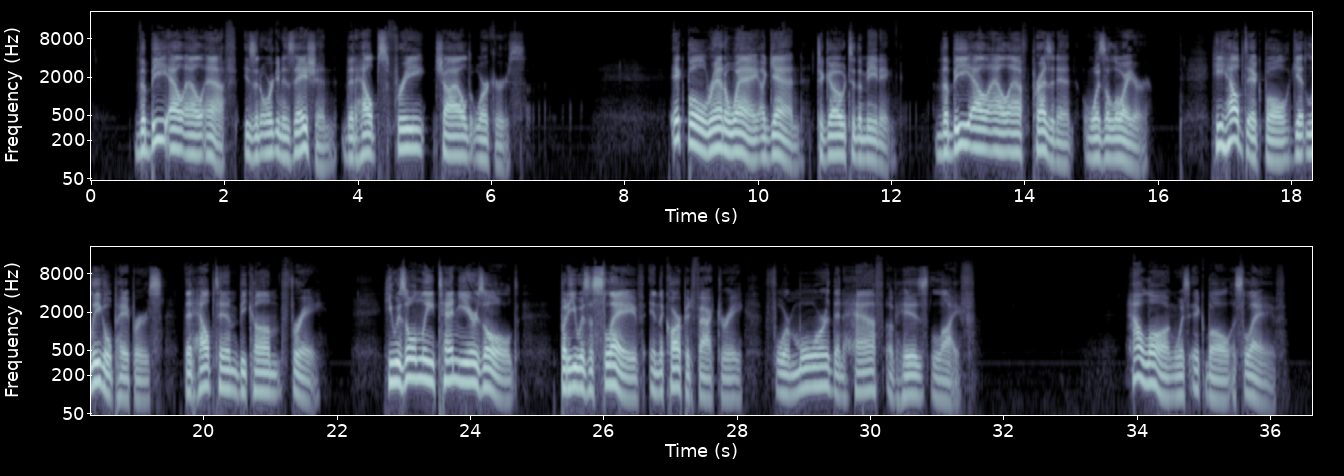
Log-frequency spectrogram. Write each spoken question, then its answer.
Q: How long was Iqbal a slave?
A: He was a slave for more than half of his life.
